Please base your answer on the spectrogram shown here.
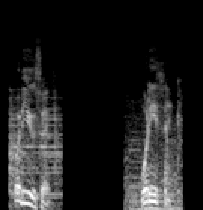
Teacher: Y vamos a caer la entonación al final de la pregunta.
